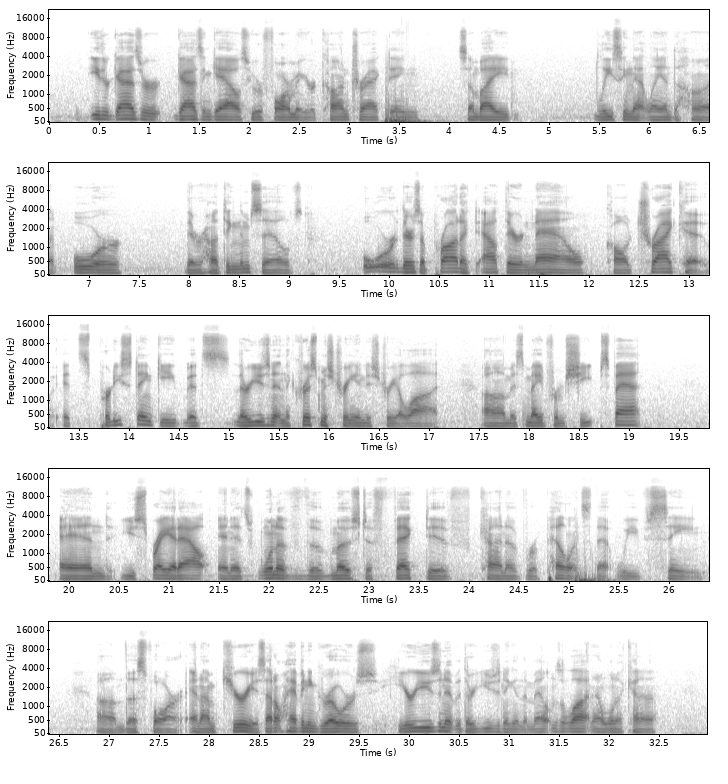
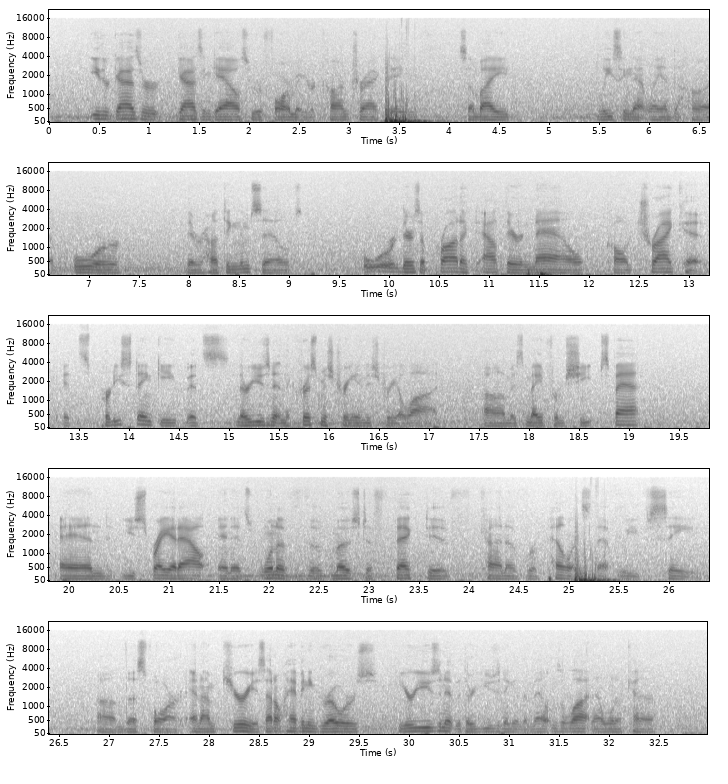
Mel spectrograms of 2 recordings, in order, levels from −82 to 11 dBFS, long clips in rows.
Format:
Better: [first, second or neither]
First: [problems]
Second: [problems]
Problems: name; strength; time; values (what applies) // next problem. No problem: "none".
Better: first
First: hiss; faint; throughout; 20 dB below the speech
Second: hiss; loud; throughout; 6 dB below the speech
